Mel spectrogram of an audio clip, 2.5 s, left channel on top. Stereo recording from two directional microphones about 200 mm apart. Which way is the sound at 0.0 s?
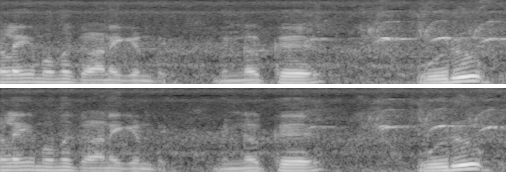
20° right (ahead or behind).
